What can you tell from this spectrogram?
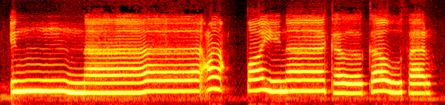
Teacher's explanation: cukup ditahan dan Keluarkan suaranya melalui suara hidungnya berdengung hidungnya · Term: bacaan gunnah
